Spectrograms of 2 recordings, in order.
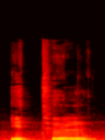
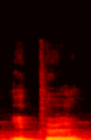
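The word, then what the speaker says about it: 이틀: Itul. Itul. ¿Recuerdan por qué pongo H? Solamente para distinguir pronunciación, ¿sí? Para indicar que esta T no suena como T en español, sino como T en inglés.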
